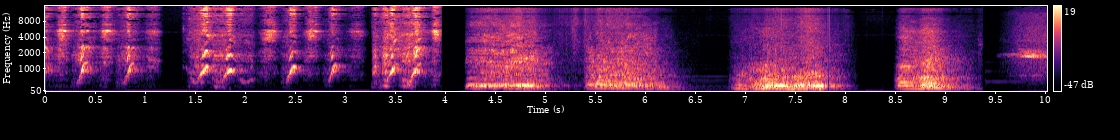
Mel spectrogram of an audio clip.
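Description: Zebra's yelping barks, a quick series of short rising-and-falling calls, followed from about four seconds in by a bear roaring four times, each roar about a second long and louder than the barks.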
